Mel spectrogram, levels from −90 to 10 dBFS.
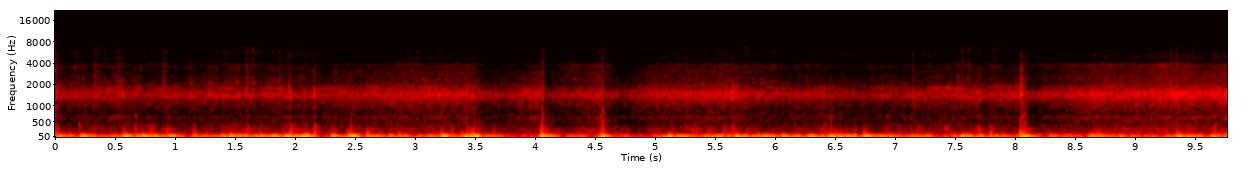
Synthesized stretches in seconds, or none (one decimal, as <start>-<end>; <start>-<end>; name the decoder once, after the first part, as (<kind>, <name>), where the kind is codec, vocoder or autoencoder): none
